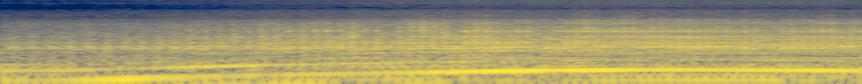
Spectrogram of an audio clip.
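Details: Engine after rod knock repair done without removing the engine, reassembled: revs up smoothly with a clean steady rising drone and no knocking under the climb; sounds healthy.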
